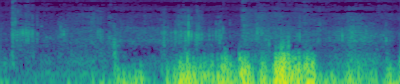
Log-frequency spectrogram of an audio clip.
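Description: Wind buffeting the microphone: a low, uneven rumble that rises about a second and a half in and comes and goes in gusts, over a hiker's footsteps on a rocky trail.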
